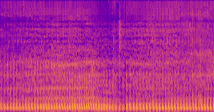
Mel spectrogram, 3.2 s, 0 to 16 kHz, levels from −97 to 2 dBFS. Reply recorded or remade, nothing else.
recorded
